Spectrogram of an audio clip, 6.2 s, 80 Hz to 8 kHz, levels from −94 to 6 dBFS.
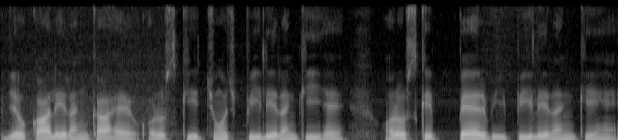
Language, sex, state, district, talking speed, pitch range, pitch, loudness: Hindi, male, Uttar Pradesh, Etah, 195 wpm, 110-115 Hz, 115 Hz, -33 LUFS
